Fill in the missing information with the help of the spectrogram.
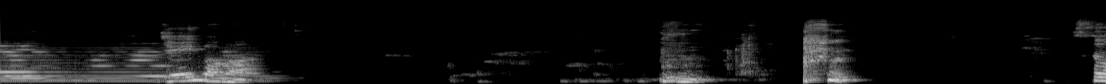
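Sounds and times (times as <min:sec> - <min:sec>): man clearing throat: 0:06.6 - 0:07.2, 0:08.0 - 0:08.7.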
